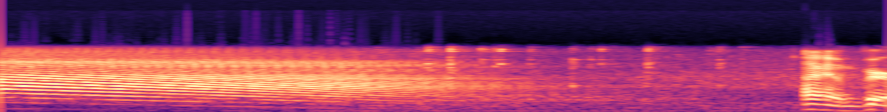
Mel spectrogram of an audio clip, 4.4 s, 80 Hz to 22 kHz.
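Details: Sireno M1 siren first power test after repairing its non-working motor: smooth wail falling steadily in pitch as the rotor coasts down, then briefly winding up again; motor spins freely, repair successful.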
